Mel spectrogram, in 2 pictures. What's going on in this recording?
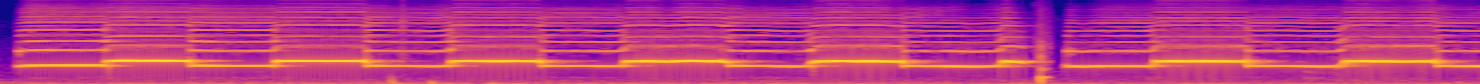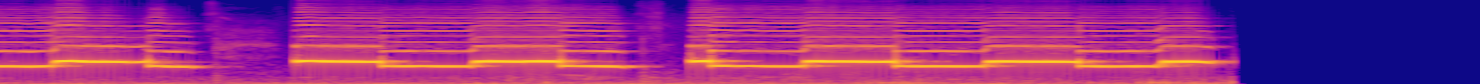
Sirène police
Police car siren made with flute.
